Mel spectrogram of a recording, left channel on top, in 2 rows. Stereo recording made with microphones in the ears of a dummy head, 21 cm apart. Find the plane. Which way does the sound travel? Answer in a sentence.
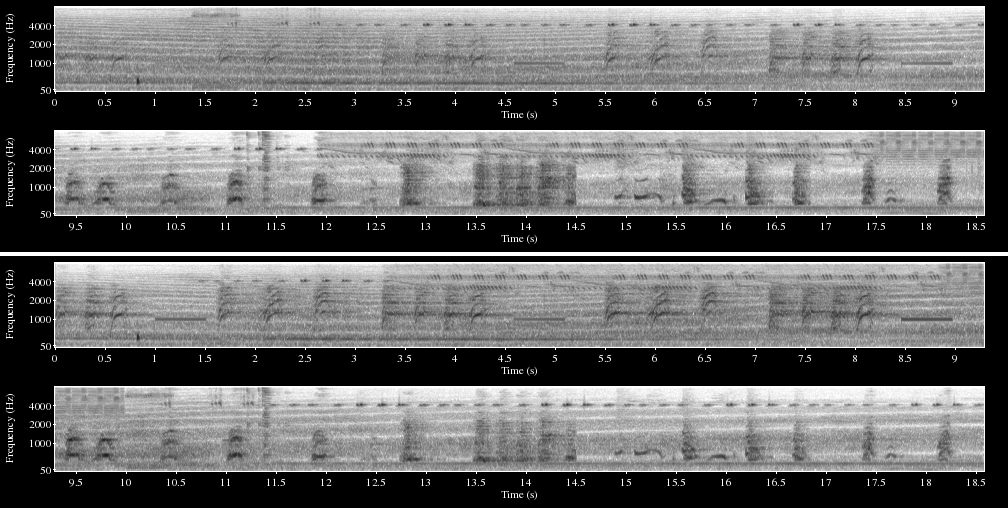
You can hear the plane travel towards the right.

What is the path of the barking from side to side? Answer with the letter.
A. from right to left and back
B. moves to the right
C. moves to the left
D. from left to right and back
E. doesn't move
C.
